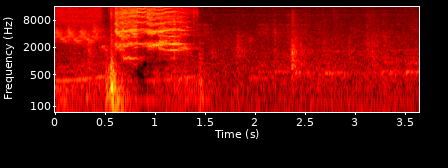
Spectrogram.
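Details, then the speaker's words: Windshield wiper run with the car stationary on dry, dusty glass gives a squeaky, juddering scrape and chatter from a bent, misaligned wiper arm. "Estão vendo que está havendo um ruidinho, né?"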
